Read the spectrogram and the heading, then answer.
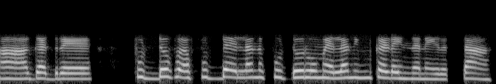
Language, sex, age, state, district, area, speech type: Kannada, female, 18-30, Karnataka, Chamarajanagar, urban, conversation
